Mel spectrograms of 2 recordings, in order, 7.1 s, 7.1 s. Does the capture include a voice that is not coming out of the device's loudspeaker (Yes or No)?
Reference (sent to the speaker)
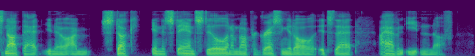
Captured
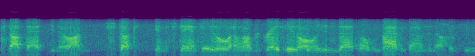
Yes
